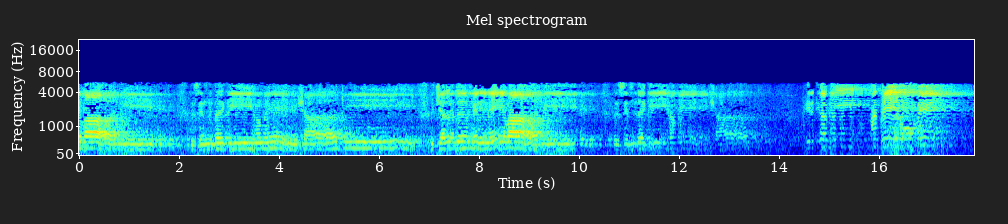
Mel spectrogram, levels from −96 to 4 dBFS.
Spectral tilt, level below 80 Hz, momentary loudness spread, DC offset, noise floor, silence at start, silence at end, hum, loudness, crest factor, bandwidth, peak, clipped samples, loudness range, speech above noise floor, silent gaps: -4.5 dB/octave; -68 dBFS; 19 LU; under 0.1%; -57 dBFS; 0 s; 0 s; none; -31 LUFS; 22 dB; 6 kHz; -12 dBFS; under 0.1%; 10 LU; 26 dB; none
